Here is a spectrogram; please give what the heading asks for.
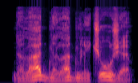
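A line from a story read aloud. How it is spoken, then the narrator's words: Grumbled. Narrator (Russian): проворчал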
